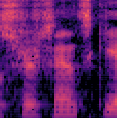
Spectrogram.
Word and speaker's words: Straczynski: Michael Straczynski, I think is how you say his name.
